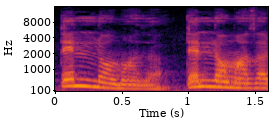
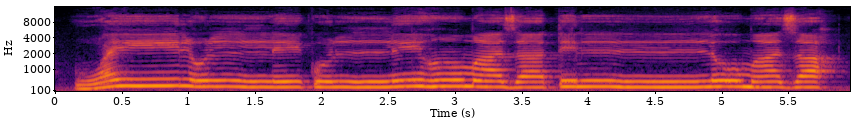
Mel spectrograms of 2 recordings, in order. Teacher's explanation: ہمزہ تلمزہ، ہمزہ، ہا کو سینہ سے نکالیں گے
